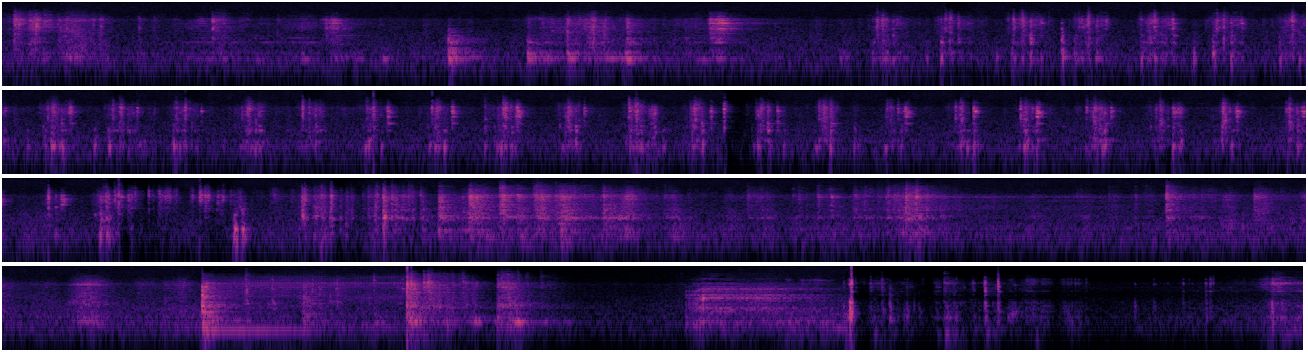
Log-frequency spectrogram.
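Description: Hand-cranked rotary sheet-metal machine clicking about four times a second as its crank is turned and a zinc strip runs through the rollers. Near the end come a few louder knocks and one sharp click.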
